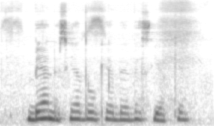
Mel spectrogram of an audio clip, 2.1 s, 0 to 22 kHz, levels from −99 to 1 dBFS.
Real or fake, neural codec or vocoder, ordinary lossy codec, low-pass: real; none; none; none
